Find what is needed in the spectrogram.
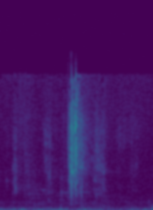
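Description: Slime being squeezed and worked in the hands, making soft clicks and crackles, with one sharper pop about a second in.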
